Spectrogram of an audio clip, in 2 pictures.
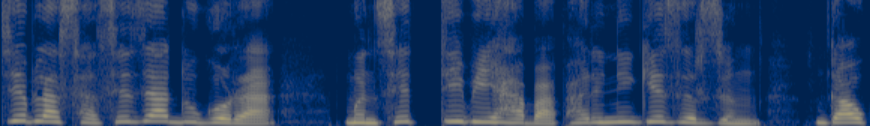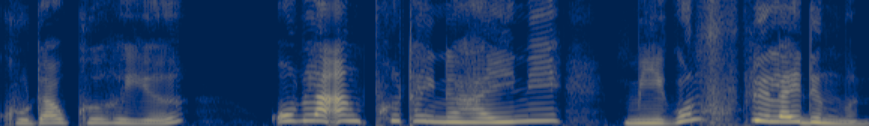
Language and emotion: Bodo, surprised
